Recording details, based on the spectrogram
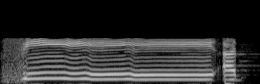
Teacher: مد متصل، اس لیے کہ یا مدہ کے بعد حمزہ اسی کلمہ میں ہے، لہذا یہ مد متصل ہوگی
